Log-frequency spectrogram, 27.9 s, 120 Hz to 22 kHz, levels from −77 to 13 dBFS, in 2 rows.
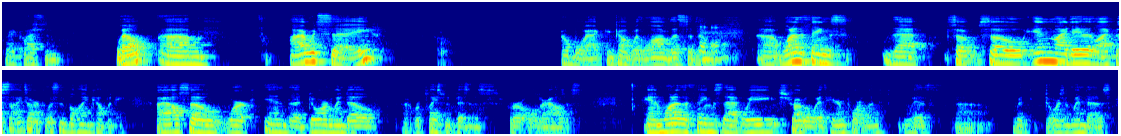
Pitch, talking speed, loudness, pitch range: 130 Hz, 145 wpm, -23 LUFS, 120-145 Hz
